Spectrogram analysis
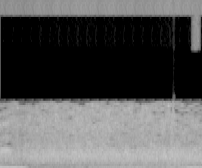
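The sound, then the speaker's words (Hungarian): Audience applause at a live show: a loud, continuous wash of many hands clapping at once, dense and even from start to finish, with a brief low tone at the very beginning. “hagyjátok abban a tapsot, mit tapsolnak? Egyáltalán azt tapsolják meg, hogy kettő percen múlt fél hét.”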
